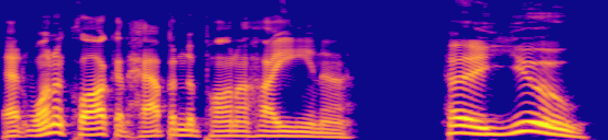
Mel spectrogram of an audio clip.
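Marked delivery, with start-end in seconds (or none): 3.3-4.4 high, loud, grumpy little bug; a tiny bug spoiling for a fight, high and loud; grouchy ladybug. A narrator's reading. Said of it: "said the grouchy ladybug".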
